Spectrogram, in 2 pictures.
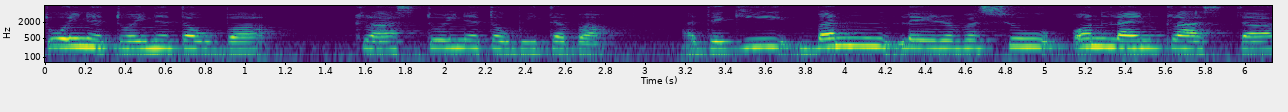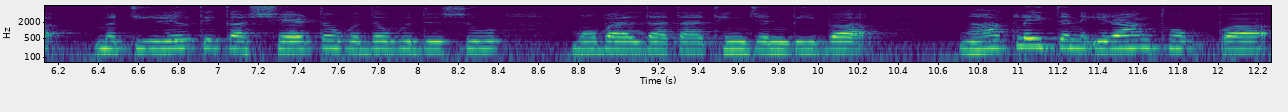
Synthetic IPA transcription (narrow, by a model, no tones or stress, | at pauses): tojnɐtojnɐtɐwbɐ | klastojnɐtɐwbidɐbɐ | ɐ̰dɐɡibɐnlɐjɾɐbɐsuonlajinklastɐmɐtiɾielkɐjkaseɾtɐwɡɐdɐwbɐdusu | mobajldatatʰiŋd͡ʒɐnbibɐ | ŋaɦaklɐjtɐnɐʔiɾaŋtʰok̚pɐ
